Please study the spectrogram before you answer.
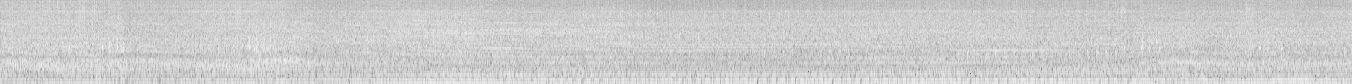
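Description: Cold idle with a hollow, steady knocking of about three or four beats a second under the engine drone: piston slap. Cause suspected, not confirmed.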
